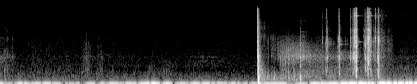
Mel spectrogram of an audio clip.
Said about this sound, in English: That's how we ring some steel.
